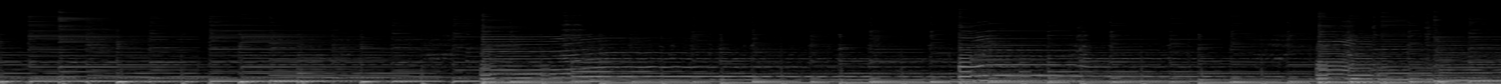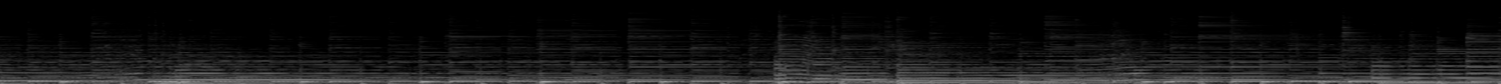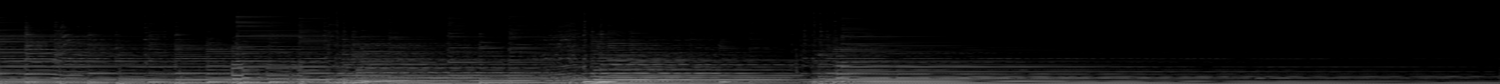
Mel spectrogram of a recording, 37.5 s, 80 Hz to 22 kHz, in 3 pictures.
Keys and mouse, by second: 0.2 middle click, 2.0 middle click, 2.8 click, 3.9 click, 5.0 r, 6.3 click, 7.4 click, 8.2 click, 8.7 click, 9.0 middle click, 9.0 r, 10.5 middle click, 11.3 click, 12.1 click, 13.0 click, 13.8 middle click, 15.0 middle click, 16.6 shift+g, 17.8 click, 18.2 s, 19.9 click, 20.4 e, 21.6 click, 21.8 r, 22.8 click, 22.9 s, 24.2 click, 24.9 r, 26.2 click, 26.9 click, 27.6 s, 29.5 click, 30.0 click, 30.4 g, 32.4 click, 32.8 click, 33.4 click, 34.0 click, 34.6 g, 34.9 z, 35.6 click, 35.9 click, 36.3 click, 36.7 g.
